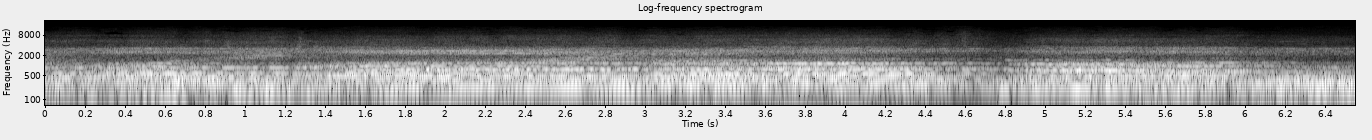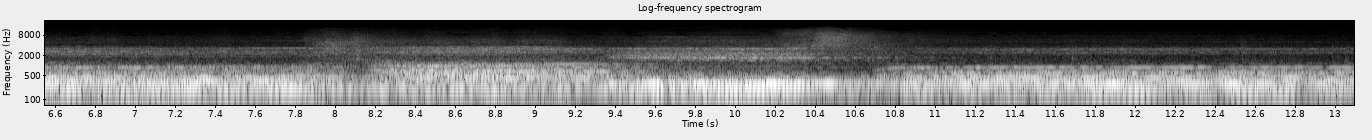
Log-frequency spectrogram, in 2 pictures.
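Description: Music: a choir singing long held chords that shift every few seconds.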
